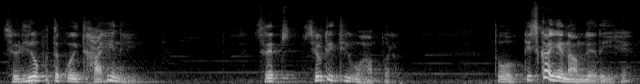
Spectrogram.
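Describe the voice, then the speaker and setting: A man narrating a true-story horror tale in a slow, measured retelling. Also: mid-range voice, sing-song, warm tone. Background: faint background music.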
